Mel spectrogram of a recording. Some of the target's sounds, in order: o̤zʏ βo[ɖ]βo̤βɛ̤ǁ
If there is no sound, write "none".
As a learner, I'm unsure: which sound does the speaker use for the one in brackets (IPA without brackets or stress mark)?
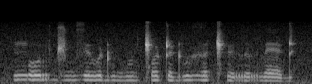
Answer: ɖ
